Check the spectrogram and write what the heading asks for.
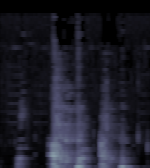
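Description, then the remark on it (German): A person coughs in a quick, throaty series of three or four harsh bursts, with a short rasping tail and no talking around it. “Ah, aber kein Podcast, in dem man nicht hustet.”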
